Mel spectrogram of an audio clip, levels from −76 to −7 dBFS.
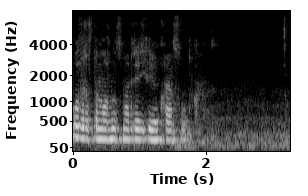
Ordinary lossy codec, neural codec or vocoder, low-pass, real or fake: Opus, 32 kbps; codec, 16 kHz, 4 kbps, FunCodec, trained on LibriTTS, 50 frames a second; 7.2 kHz; fake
